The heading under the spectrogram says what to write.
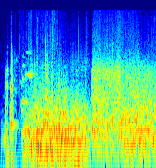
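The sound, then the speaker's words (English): A thunderstorm roars outside, with a sharp crack of thunder at the start giving way to a steady, heavy wash of rain that swells louder partway through. “It's still stormy outside. Open the window.”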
